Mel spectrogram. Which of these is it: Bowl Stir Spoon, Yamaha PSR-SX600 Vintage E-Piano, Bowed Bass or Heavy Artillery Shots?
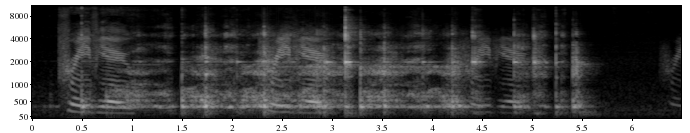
Bowl Stir Spoon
